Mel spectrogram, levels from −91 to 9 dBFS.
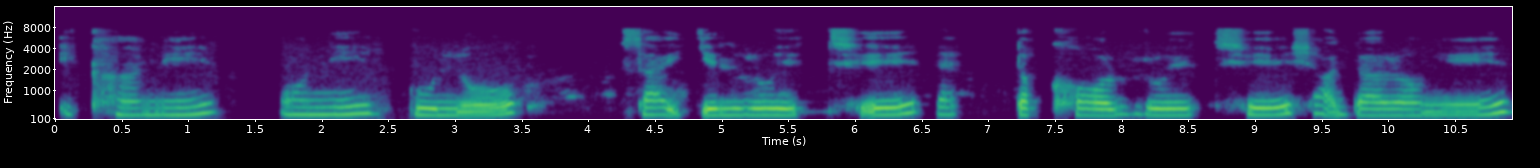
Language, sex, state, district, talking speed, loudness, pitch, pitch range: Bengali, female, West Bengal, Paschim Medinipur, 50 wpm, -19 LUFS, 230 Hz, 215-290 Hz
